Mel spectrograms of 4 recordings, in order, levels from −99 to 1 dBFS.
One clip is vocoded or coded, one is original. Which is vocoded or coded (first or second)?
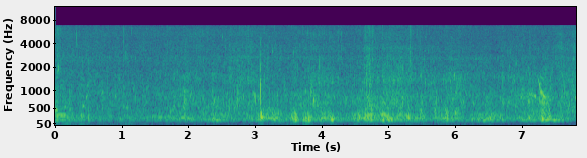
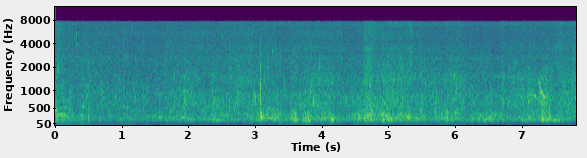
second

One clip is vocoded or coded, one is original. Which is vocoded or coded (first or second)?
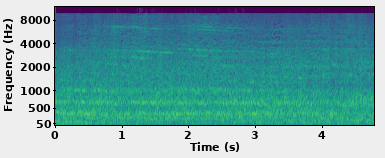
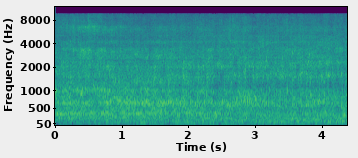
second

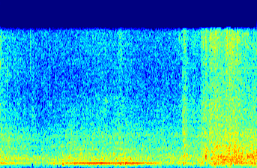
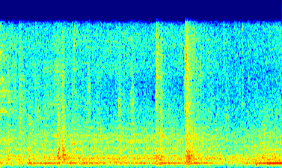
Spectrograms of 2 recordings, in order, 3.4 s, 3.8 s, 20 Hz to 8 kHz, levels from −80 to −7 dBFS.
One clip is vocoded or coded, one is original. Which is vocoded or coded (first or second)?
first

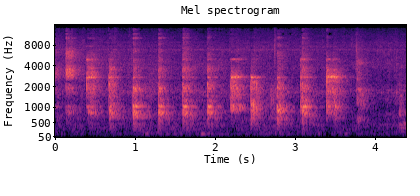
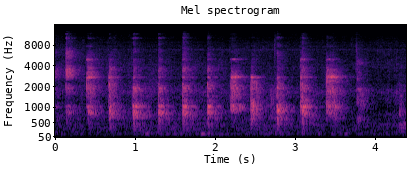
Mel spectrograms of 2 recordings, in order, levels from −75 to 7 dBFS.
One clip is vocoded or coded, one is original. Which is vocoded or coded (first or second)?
second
